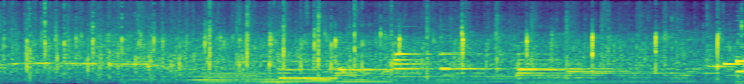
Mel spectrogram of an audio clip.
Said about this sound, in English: Clap your hands for him.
